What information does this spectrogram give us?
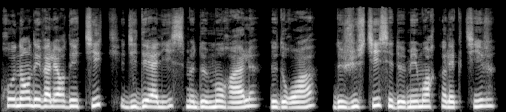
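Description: A woman reading a formal, measured scripted introduction to an audio drama as its narrator. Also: mid-range voice, fairly even intonation, mellow, dry recording, studio quality. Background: music.

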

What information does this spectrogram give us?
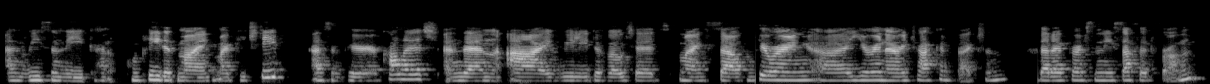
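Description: A woman from Germany speaks with a German accent, explaining in a bright, slightly low voice. She repeats words and uses fillers as she goes. The recording sounds muffled and lo-fi. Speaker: guest, biotech founder. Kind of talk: interview answers.

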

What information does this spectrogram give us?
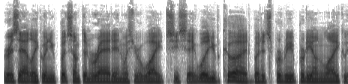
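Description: A man with a gravelly voice hosting a podcast, rambling through an unscripted bedtime monologue in a hesitant, self-deprecating, meandering way. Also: dry recording, clean studio sound. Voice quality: gravelly, creaky. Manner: self-deprecating, low-key. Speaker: podcast host.

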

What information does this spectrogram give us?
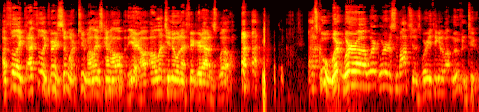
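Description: A man's voice: on the high side, lively intonation, quick pace, pushed and bright. A man from the Pittsburgh area hosting a podcast, chatting casually and agreeably with frequent ums and restarts. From Pittsburgh area, United States. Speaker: podcast host. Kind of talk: casual interview chat. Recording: roomy, distant mic.

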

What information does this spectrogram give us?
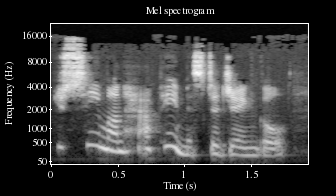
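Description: A woman's voice: high voice, sing-song, normal speed, breathy edge, pitched above the performer's own voice, full character voice. A woman reading a classic novel aloud, voicing a prim, agitated spinster aunt in a plaintive, genteel manner. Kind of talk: literary audiobook character reading.

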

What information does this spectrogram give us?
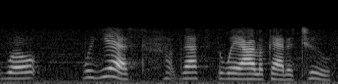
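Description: A high-pitched, precocious schoolgirl acted out by a woman in a 1950s radio play. She wisecracks matter-of-factly like a streetwise kid. The old recording is muffled, with light hiss. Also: moderate pace, natural voice. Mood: breezy, cheeky. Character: precocious, cheeky eleven-year-old girl, streetwise schoolgirl.

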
